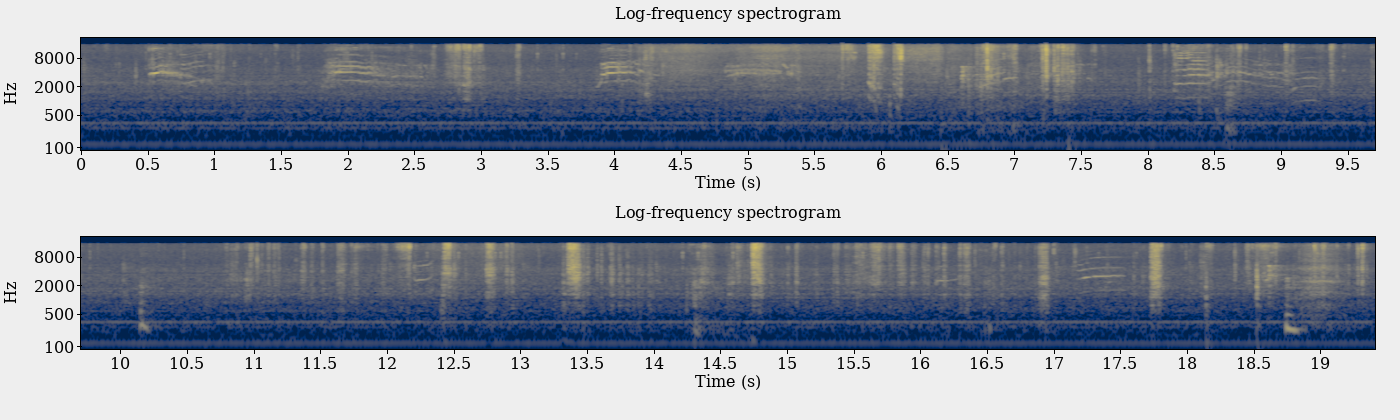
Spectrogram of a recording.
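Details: Two-week-old kittens at play indoors: thin, high-pitched squeaky mews come in short bursts every few seconds over soft pattering and scratching, with a steady low electrical hum underneath throughout.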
